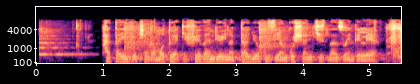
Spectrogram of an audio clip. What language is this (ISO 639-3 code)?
swa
